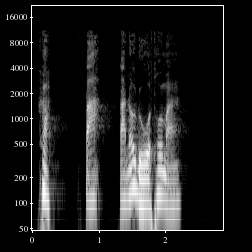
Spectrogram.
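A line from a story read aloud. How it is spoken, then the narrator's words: Frightened, embarrassed laugh. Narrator (Vietnamese): Đại hắn này sợ tới cả người run rẩy, xấu hổ cười nói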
